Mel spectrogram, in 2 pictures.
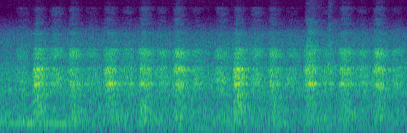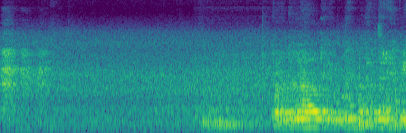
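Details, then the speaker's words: Biot's breathing, described as following brain injury that inhibits the respiratory centre until high blood carbon dioxide restarts it: a run of quick, shallow breaths followed by a pause of apnoea. "el centro respiratorio será inhibido y solo comenzará a funcionar nuevamente en caso de un fuerte estímulo, y este estímulo serán los fuertes niveles de dióxido de carbono en sangre, y así es como suena."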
